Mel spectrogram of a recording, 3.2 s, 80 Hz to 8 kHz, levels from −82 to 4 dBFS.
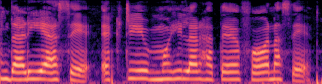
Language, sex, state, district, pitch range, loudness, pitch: Bengali, female, Assam, Hailakandi, 245-265 Hz, -15 LUFS, 255 Hz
